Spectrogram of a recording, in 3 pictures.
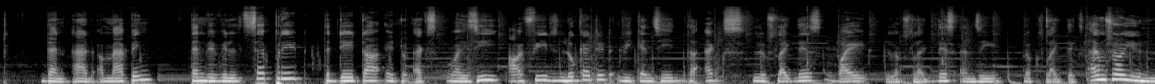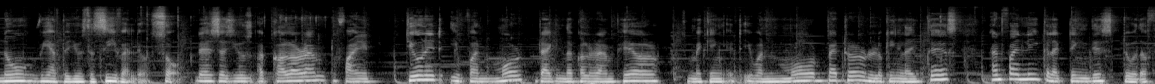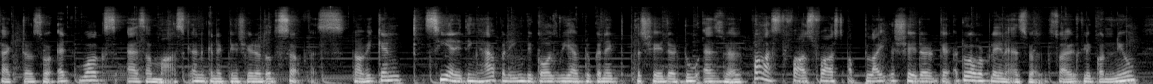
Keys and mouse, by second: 0.6 p, 1.1 click, 1.6 click, 2.0 shift+a, 5.0 ctrl+shift+x, 12.9 click, 13.4 shift+a, 17.8-20.3 drag, 20.9 ctrl+s, 22.2 drag, 23.7 drag, 23.8 g, 25.2 drag, 26.4 click, 26.6 ctrl+s, 28.6 g, 31.0 click, 34.0-34.6 drag.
